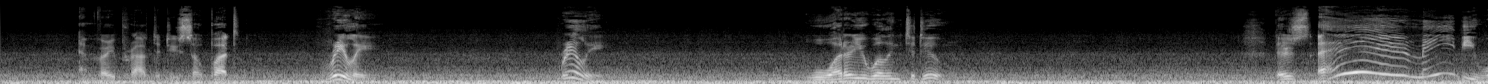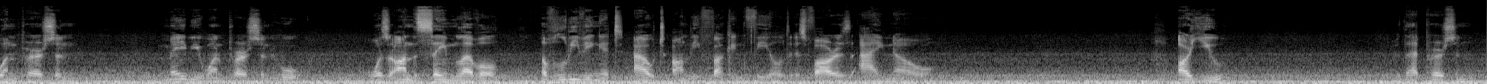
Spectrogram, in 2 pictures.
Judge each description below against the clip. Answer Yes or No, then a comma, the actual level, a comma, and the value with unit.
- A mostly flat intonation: No, average, 3.5 semitones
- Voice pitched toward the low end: Yes, low, 120 Hz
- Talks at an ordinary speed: No, slow, 95 wpm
